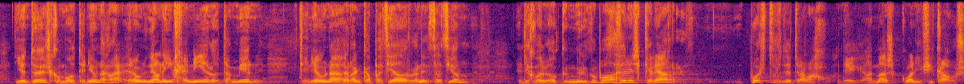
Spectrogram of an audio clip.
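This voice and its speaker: A man's high-pitched voice at a moderate pace, fairly even in intonation, against noticeable background noise. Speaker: architect. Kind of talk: interview. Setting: university talk with audience. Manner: halting.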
